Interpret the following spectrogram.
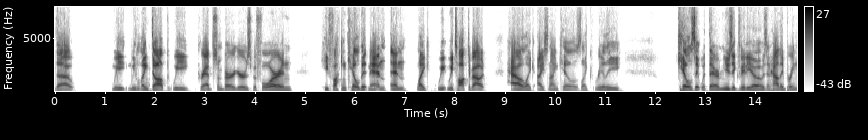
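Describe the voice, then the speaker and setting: A man co-hosting a podcast in casual chat, excited and swearing a lot. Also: lowish voice, no echo. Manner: enthusiastic, swears a lot, says dude. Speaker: podcast co-host.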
